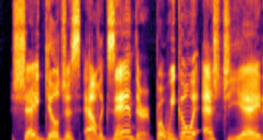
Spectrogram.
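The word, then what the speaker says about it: Shai Gilgeous-Alexander: Is it Shea? Is it Shai? Is it Gilgis? What's up, Gilgis? It's Shea Gilgis Alexander.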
